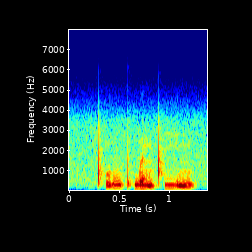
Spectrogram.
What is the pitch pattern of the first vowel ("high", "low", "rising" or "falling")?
low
